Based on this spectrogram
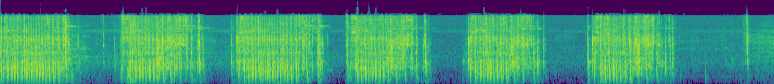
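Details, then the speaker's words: Chainsaw that fouls and wets its plugs quickly (ran Sunday, then died), started on choke with trigger in: about six short rev bursts that drop out and won't hold speed; rough and lacking power. Spark and fuel to be checked; cause unconfirmed. "It kicked. Yeah, it just needs a little more punch, I think."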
